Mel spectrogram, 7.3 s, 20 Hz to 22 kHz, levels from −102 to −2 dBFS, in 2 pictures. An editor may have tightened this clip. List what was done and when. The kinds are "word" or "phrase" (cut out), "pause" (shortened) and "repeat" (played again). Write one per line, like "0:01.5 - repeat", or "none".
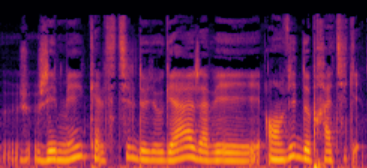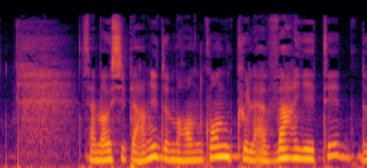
none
